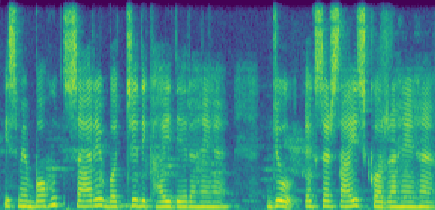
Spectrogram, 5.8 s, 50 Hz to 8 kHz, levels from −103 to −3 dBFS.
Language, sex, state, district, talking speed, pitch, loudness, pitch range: Hindi, female, Bihar, West Champaran, 135 wpm, 205 Hz, -14 LUFS, 195-220 Hz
